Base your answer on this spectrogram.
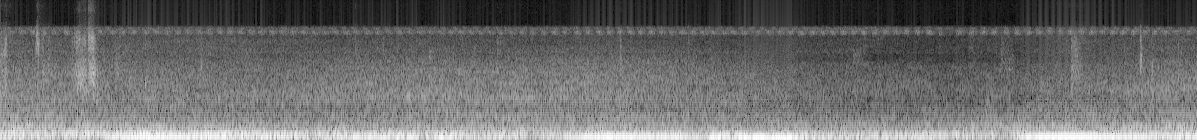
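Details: Steady low engine rumble from a passing or idling vehicle, swelling and fading in waves, with a few faint clicks and no animal calls.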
